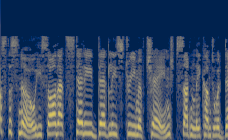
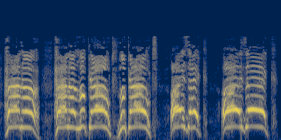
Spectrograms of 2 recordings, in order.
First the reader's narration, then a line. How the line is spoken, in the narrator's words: bellowed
